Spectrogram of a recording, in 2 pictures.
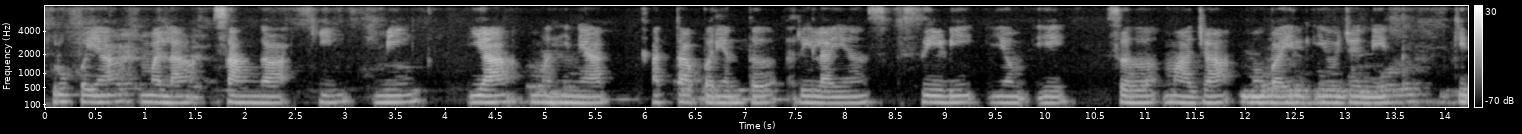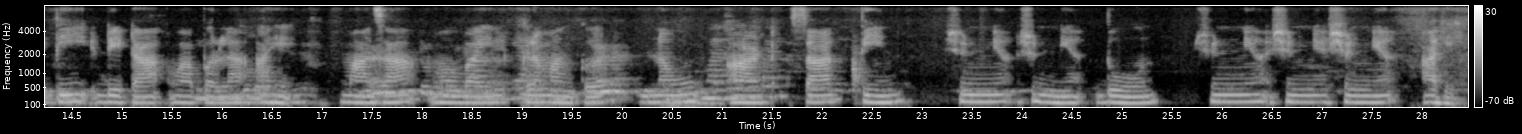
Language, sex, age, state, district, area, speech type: Marathi, female, 30-45, Maharashtra, Hingoli, urban, read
